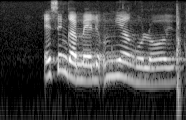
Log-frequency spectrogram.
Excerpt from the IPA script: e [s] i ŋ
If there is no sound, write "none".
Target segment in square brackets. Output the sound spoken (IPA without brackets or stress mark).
s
